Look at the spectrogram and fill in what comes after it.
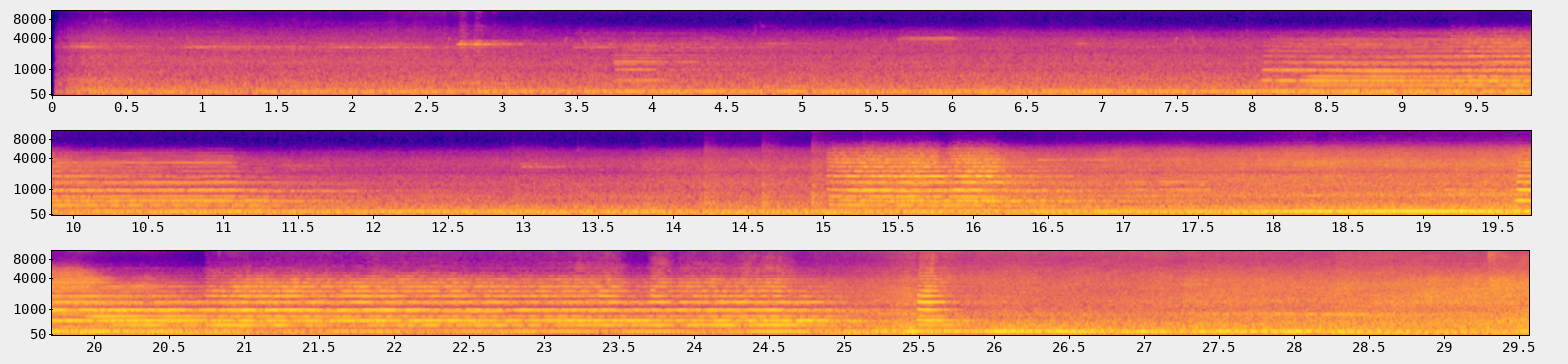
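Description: Indian Railways express train approaching and passing close by: a low engine rumble grows steadily louder as the locomotive sounds its multi-note horn in three long blasts, the last held for several seconds. Near the end the coaches run past with a rushing wheel noise.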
